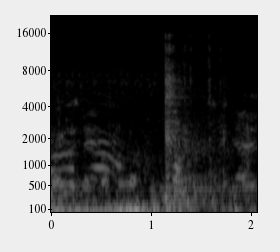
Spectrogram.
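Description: Men talking, with a single sharp crack about a second in, an impact like a ball strike, right before a man swears. A low wind rumble runs under the voices in the first second.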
